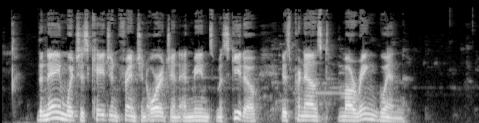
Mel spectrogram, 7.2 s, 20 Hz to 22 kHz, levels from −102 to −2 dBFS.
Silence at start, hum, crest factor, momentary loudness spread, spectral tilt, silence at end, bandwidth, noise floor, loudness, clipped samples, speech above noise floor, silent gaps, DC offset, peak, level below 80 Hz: 0.15 s; none; 16 dB; 8 LU; -4 dB/octave; 1.1 s; 16 kHz; -65 dBFS; -15 LUFS; under 0.1%; 49 dB; none; under 0.1%; 0 dBFS; -48 dBFS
